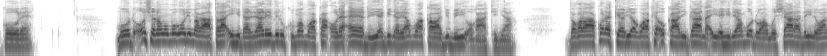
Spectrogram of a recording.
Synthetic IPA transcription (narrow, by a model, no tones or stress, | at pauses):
koːɾɛ | moːndoɕjɔnamomoɣoɾimaɣataɾaʔiɦidaɾeɾeaɾeðiɾukumamwakaʔoɾeaʔɛɛdiɾiɛɡiɲaɾeamwakawad͡ʒubiɾioɣa̰kiɲa | dɔɣɔɾɔwakoɾɛkɛɾiɔɣwakɛokaɾiɡanaiɾehiɾeamoːndowamoɕaɾaðeinewa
